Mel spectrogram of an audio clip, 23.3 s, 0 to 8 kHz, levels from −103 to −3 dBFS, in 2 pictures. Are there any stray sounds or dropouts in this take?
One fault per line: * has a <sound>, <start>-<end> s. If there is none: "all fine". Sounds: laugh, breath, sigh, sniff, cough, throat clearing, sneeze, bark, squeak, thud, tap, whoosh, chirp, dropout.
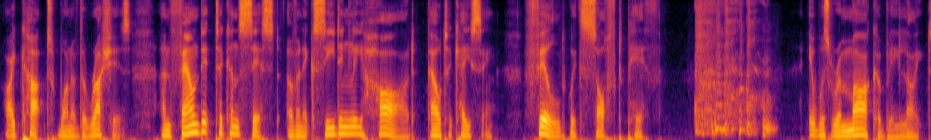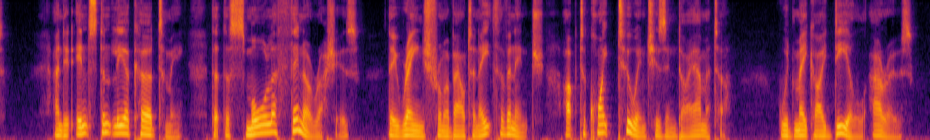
* has a cough, 8.7-9.8 s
